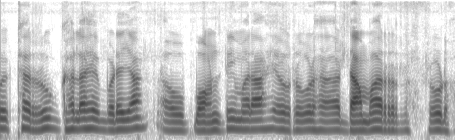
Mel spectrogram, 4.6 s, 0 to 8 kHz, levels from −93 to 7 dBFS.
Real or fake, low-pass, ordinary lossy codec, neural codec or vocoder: real; none; none; none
